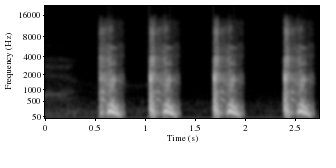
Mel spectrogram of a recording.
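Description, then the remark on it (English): A cough sound-effect drop plays four times in a steady rhythm, each a loud, two-part hack separated by brief silence. No one speaks over it. “That's a drop. What do you usually play it for?”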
